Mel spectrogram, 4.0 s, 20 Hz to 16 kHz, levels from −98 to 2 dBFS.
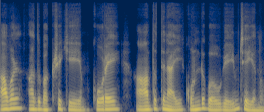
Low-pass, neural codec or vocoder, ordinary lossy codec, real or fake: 14.4 kHz; autoencoder, 48 kHz, 32 numbers a frame, DAC-VAE, trained on Japanese speech; none; fake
